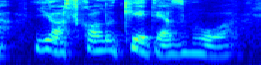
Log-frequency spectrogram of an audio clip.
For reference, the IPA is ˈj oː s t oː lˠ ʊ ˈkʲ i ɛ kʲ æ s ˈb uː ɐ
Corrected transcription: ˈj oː s k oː lˠ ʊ ˈkʲ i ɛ tʲ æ s ˈb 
